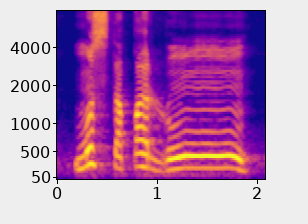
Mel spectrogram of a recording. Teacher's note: مستقرون، 2 حرکت کے برابر ناک میں آواز کو چھپائیں گے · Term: ادغام کے ساتھ غنہ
